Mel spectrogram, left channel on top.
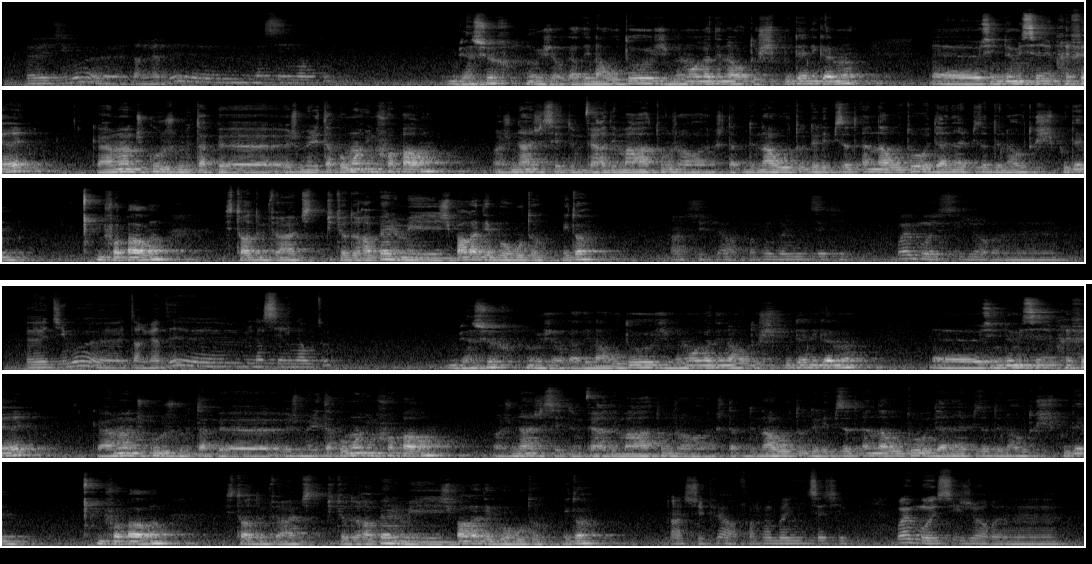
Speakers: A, on the right; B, on the left.
A: Euh, dis-moi, euh, t'as regardé euh, la série Naruto?
B: Bien sûr, oui, j'ai regardé Naruto, j'ai même regardé Naruto Shippuden également. Euh, c'est une de mes séries préférées. Carrément, du coup, je me tape, euh, je me les tape au moins une fois par an. En général, j'essaie de me faire des marathons, genre euh, je tape de Naruto, de l'épisode 1 Naruto au dernier épisode de Naruto Shippuden, une fois par an, histoire de me faire une petite piqûre de rappel, mais j'ai pas regardé Boruto. Et toi?
A: Ah super, franchement bonne initiative. Ouais moi aussi genre euh,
